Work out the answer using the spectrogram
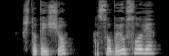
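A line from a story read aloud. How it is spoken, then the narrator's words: Calm. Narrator (Russian): спокойно уточнил нотариус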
